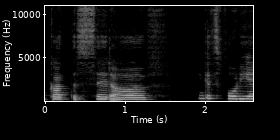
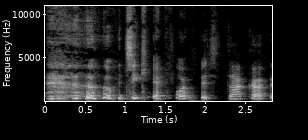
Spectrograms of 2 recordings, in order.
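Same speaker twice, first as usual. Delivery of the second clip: giggling, louder and higher, barely holding it together; laughing through it; 5 semitones higher, 7 dB louder than usual. Real, not acted. Storyteller offering a fish taco, laughing. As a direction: crack up mid-line.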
